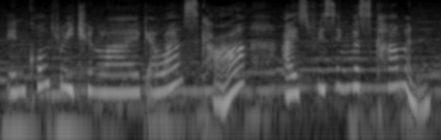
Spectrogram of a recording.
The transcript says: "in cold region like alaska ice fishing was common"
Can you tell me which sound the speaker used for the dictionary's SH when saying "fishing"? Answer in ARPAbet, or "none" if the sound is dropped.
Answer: S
